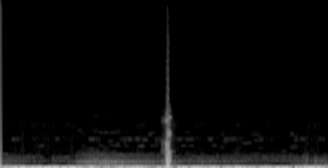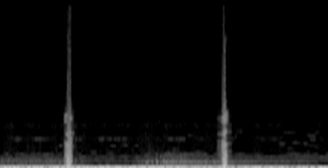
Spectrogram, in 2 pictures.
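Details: Adult patient's lungs auscultated with a stethoscope across all lung fields during a pulmonary exam: soft, even breath sounds rising and falling, with a few handling clicks; normal breath sounds.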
